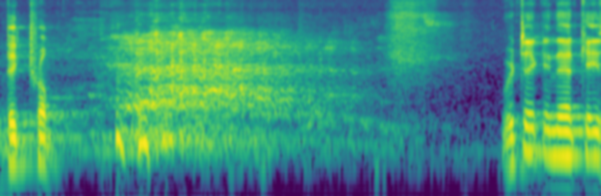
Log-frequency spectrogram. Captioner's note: audience laughing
